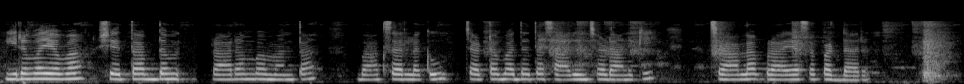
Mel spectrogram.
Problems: background sounds at intervals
